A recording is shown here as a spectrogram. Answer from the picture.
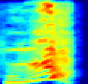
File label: Female Human Attack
